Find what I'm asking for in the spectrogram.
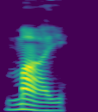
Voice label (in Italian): "mai", Italian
